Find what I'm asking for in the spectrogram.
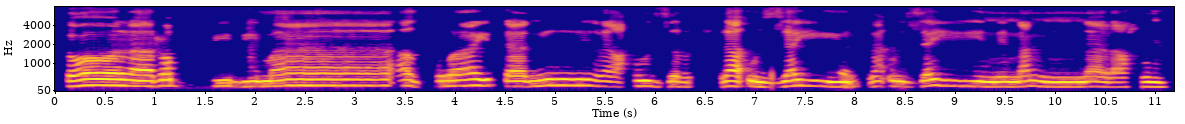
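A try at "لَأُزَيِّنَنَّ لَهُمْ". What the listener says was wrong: Bukan ninan, la uzayyinanna lahum. La u. Coba hamzahnya dikonsistenkan ya. Tadi beberapa kali terdengarnya la'u. Nah, bukannya ain tapi hamzah. La'uzayyinanna lahum.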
